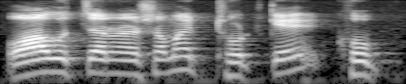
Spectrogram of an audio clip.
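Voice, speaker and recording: A man with a Bangladeshi Bengali accent teaching Quran pronunciation, explaining slowly and demonstrating sounds in drawn-out chanted examples. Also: sits high, steady tone, pushed and bright. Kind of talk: recitation lesson.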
